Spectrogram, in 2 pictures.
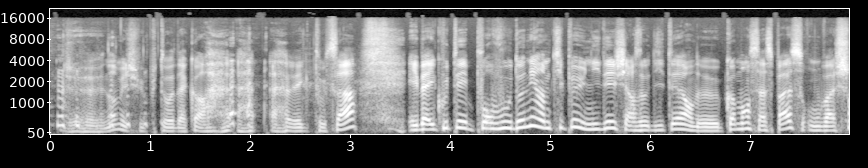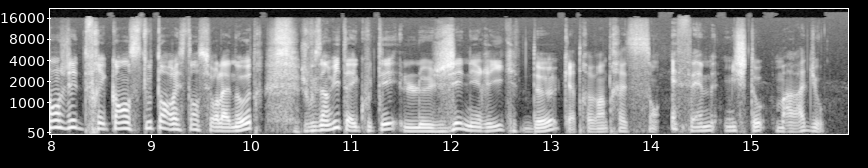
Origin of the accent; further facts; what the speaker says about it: Aubervilliers, Île-de-France, France; je viens d'Aubervilliers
